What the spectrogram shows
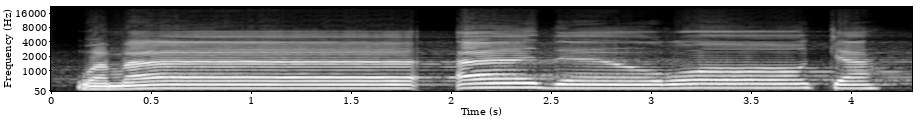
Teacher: Ya, jadi huruf ma dipanjangkan 5 harokat ya. Huruf dal berharokat sukun, maka kita pantulkan atau qalqalahkan.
